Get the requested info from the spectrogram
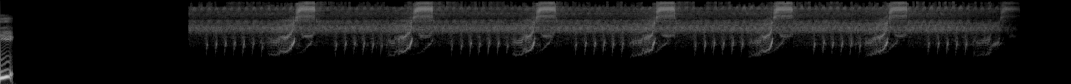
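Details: A Japanese cicada species in summer, Japan: a continuous buzzy, metallic drone with a harsh swelling pulse repeated about every 1.2 seconds, after a brief click at the start.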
